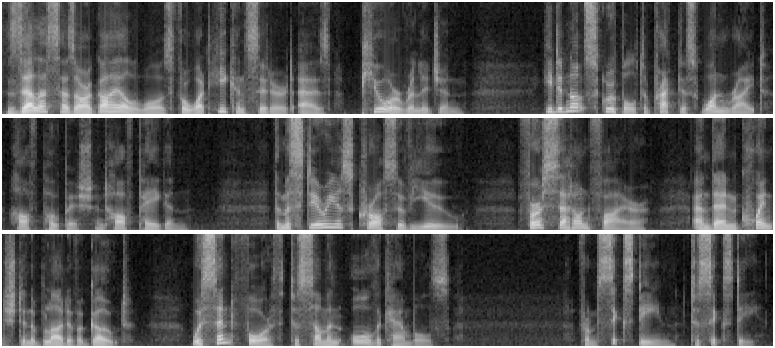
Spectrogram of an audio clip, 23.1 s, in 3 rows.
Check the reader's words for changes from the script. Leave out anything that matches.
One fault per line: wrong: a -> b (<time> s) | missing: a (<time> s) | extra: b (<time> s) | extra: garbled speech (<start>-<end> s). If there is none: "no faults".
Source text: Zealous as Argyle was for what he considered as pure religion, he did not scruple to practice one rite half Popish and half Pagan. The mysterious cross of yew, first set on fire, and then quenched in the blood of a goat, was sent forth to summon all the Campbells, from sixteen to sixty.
no faults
